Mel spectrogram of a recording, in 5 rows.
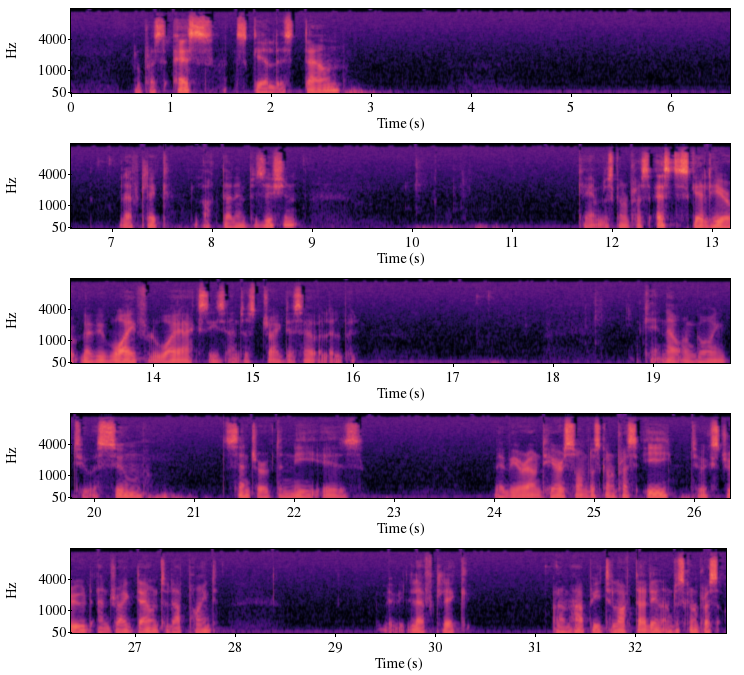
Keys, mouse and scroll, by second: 1.7 s, 5.6-7.1 drag, 7.7-10.0 drag, 10.6 click, 13.0 s, 18.4 click, 19.6 click, 26.1 e, 32.4-32.9 scroll up 2, 32.5 middle click.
